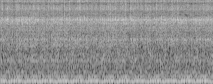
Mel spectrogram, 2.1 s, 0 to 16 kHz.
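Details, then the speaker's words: Turbo Venture van first start in months: rough, lumpy idle stumbling about four times a second, dead misfire on cylinder 5 with no injector pulse; fixed by running a new wire from PCM pin 30. "man she's running like crap a dead Miss on number five"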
